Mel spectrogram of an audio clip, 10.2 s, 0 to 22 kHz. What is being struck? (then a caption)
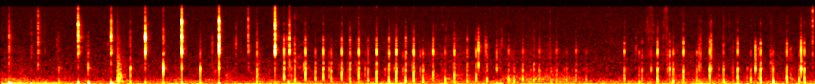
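Plastic game controller. A black, hollow plastic PS4 game controller with white joystick caps is held in both hands while fingertips move and click the joysticks and tap the buttons. Rapid, dry, bright plastic clicks and taps patter in quick irregular succession with almost no ring, over a faint low hum.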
